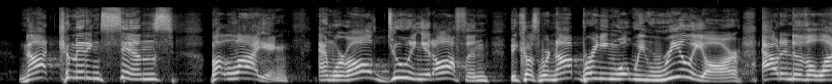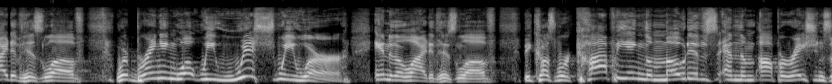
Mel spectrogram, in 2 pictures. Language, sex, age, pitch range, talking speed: English, male, 40-59, 190-255 Hz, 170 wpm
